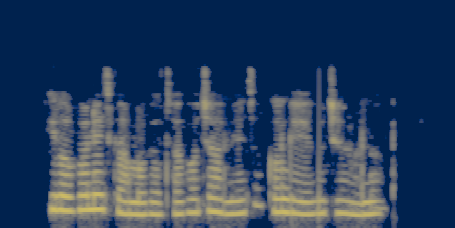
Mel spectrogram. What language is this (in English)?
Kalenjin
